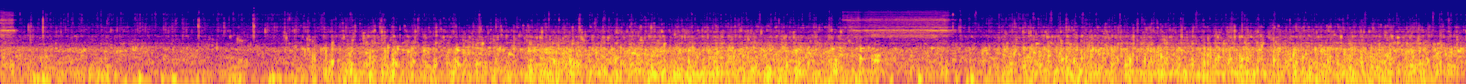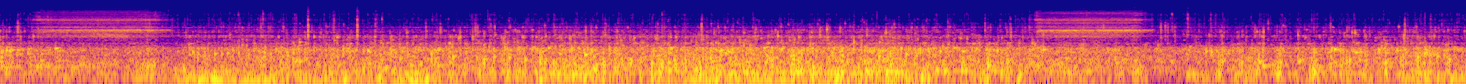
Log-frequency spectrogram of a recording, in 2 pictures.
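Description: Scuba regulator breathing, recorded underwater: three short hissing inhales with a whistle-like tone, each about a second long and six to ten seconds apart, between long stretches of gurgling exhaled bubbles.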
